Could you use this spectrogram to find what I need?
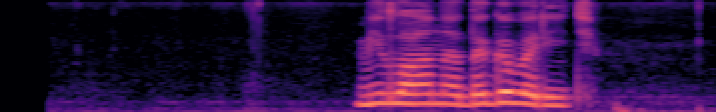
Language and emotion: Russian, neutral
